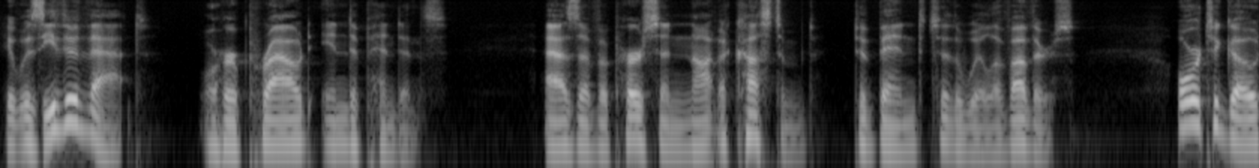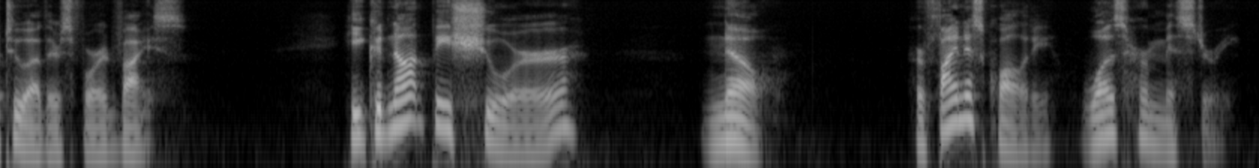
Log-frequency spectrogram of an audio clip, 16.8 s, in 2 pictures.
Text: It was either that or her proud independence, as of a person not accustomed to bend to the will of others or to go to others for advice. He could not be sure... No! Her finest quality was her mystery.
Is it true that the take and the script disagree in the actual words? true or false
false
